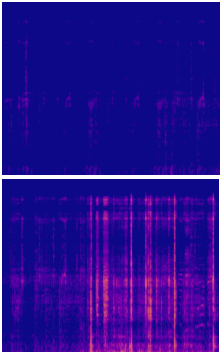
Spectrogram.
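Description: Commotion inside a small plane's cabin just after an ocean ditching. At first there are only a few faint knocks. From about six seconds in comes a loud jumble of knocks, thuds and handling noise as the camera and passengers move, mixed with voices.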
